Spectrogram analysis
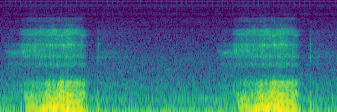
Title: #snoring #sleepnoises #sleepsounds #snoringasmr #snoringsounds #snoringsleepingsoundeffect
